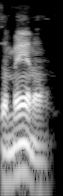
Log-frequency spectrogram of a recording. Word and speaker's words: Amana: how does that work it's a mana don't say amana i'm anna remember mr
